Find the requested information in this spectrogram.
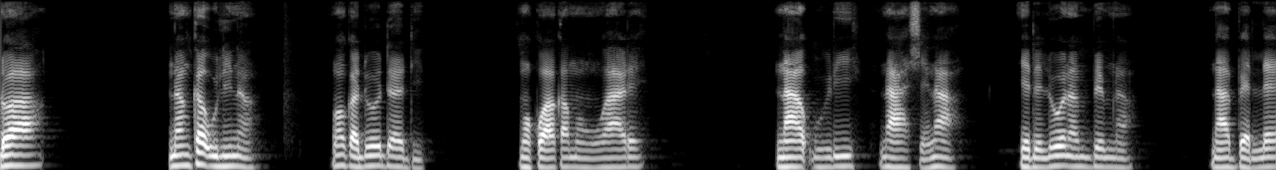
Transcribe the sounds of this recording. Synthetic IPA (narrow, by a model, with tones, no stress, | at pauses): ɗo˦a˦ | na˦nka˦u˨li˦na˨ | mo˦ka˨do˦da˦˨di˨t̚ | mo˨ko˨wa˨ka˦ma˨nwa˦ɾe˦ | na˨ʔu˨ɾi˦ | na˨ʃi˨na˦ | je˨de˨li˦wo˦na˨nbe˦mna˨ | na˨be˨lːe˦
